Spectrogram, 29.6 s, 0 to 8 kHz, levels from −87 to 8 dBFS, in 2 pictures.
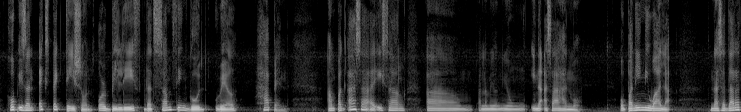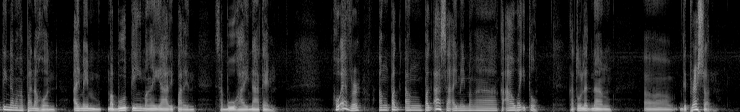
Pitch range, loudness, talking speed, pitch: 110-150 Hz, -21 LUFS, 105 wpm, 125 Hz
